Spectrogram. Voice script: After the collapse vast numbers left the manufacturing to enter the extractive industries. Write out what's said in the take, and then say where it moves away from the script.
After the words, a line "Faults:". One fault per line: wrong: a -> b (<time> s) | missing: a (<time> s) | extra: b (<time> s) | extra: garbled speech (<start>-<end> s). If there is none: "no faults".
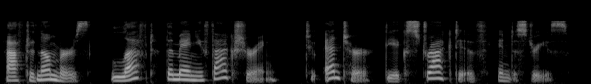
After numbers left the manufacturing to enter the extractive industries.
Faults:
missing: the collapse vast (0.3 s)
